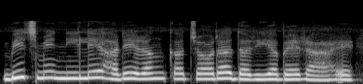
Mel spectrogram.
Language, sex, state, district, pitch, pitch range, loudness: Hindi, female, Sikkim, Gangtok, 250 Hz, 230-280 Hz, -12 LUFS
